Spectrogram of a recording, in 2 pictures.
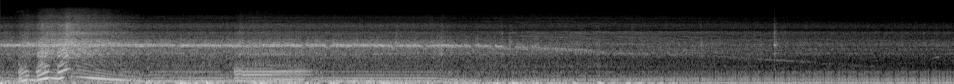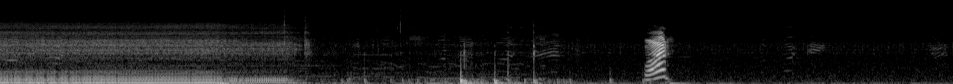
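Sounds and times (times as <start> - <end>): motorcycle engine revving: 0.0 - 12.7
wind rush: 3.1 - 8.1.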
